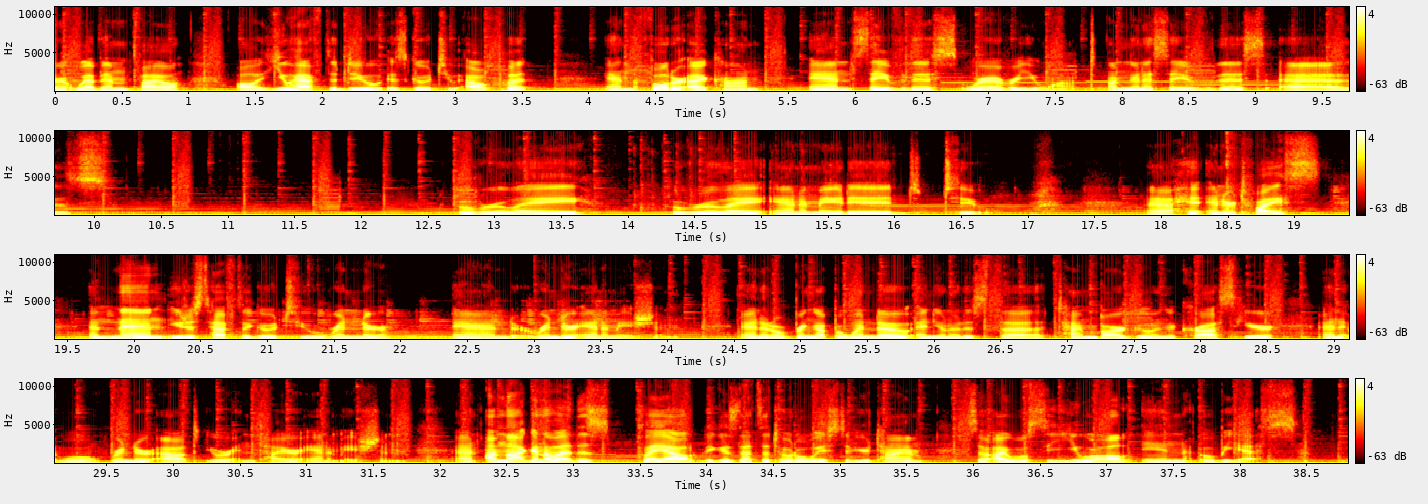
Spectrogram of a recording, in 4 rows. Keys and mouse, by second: 4.2 click, 21.3-23.3 drag.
